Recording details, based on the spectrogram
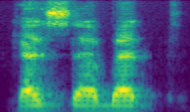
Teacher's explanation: Ta ni, dia ada sifat hams. Hams. Bila kita baca, kita kena keluarkan angin. Lepaskan angin daripada mulut.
